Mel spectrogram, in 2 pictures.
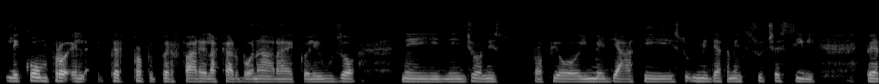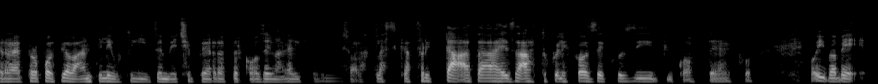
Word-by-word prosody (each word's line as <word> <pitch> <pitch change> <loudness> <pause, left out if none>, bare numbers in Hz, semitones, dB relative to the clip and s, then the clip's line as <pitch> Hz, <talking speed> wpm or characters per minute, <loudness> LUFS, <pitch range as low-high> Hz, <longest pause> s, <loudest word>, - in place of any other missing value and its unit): le 155 -2 0
compro 160 -3 +5
e 140 - -3
le 140 - -5 0.2
per 155 -2 0
proprio 150 -3 -3
per 140 -1 -1
fare 140 0 +2
la 135 - +1
carbonara 130 -2 -1
ecco, 120 0 -5
le 125 - -1
uso 135 +1 -1 0.4
nei 130 -2 0
nei 130 0 -2
giorni 140 0 -2
s 125 - -20 0.3
proprio 130 +1 -2
immediati 130 0 -1
su 125 - -10
immediatamente 145 -1 -2
successivi, 145 -5 -5 0.5
per 135 -2 +2
però 145 -1 +1
poi 145 -3 +4
più 160 - +3
avanti 140 +2 +1
le 145 - +2
utilizzo 125 0 -8
invece 120 -2 -3
per - - -4
per - - -4
cose 125 - -2
magari 125 +1 -7
che - - -27
ne 140 -1 -23
so - - -12
la - - -16
classica - - -7
frittata 145 0 +5
esatto, 140 -1 +6
quelle 140 -2 -2
cose 145 -2 +2
così 140 -1 -5
più - - -14
cotte - - -8
ecco. 75 - -13 0.5
Poi - - +3
vabbè 145 -1 +2
e - - -19
135 Hz, 170 wpm, -33 LUFS, 130-145 Hz, 0.5 s, esatto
